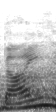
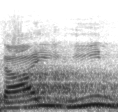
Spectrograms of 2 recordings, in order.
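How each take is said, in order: First: It is said run together as one word. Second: It is said as two separate parts. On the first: The speaker calls it wrong. "डाइन नहीं कह रहे हैं" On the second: The speaker calls it right. "डाई ईन कह रहे हैं बाबू"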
